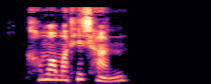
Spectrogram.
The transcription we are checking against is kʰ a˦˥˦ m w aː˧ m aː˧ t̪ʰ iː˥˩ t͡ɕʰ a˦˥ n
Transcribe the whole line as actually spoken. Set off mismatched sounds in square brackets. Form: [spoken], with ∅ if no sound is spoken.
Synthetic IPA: kʰ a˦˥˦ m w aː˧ m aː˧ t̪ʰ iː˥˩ t͡ɕʰ a˦˥ n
